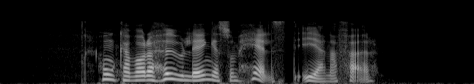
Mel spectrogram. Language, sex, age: Swedish, female, 44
